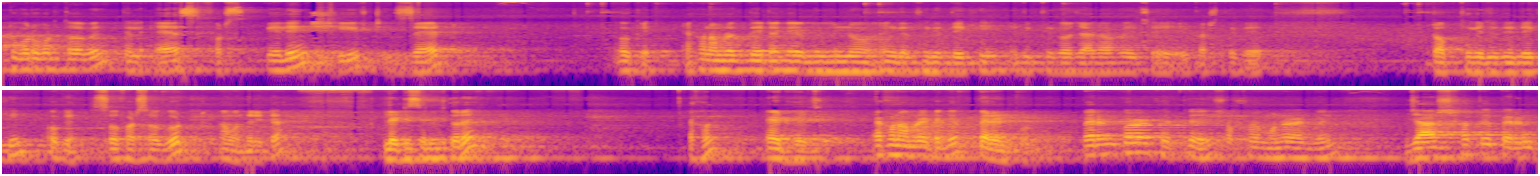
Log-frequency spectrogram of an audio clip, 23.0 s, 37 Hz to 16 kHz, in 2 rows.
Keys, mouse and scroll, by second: 1.4 s, 5.2-6.8 middle drag, 6.8 click, 8.3-10.8 middle drag, 10.8 click, 13.0-16.1 middle drag, 18.3 click, 19.0-22.1 middle drag.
